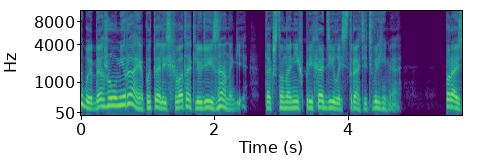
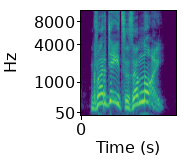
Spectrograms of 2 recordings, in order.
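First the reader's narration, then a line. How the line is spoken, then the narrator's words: Yelling. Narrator (Russian): заорал я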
